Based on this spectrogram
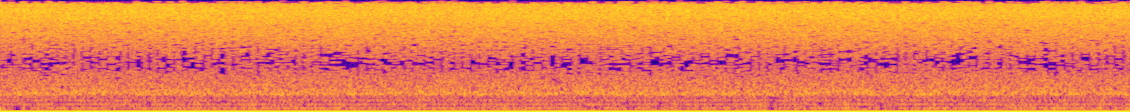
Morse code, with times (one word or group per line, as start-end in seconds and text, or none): none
